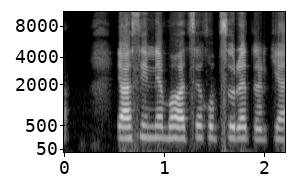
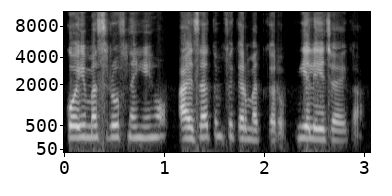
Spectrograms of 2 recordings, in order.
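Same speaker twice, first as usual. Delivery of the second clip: plain reading voice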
